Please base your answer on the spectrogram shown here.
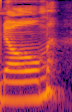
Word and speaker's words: gnome: and an N together the G is often silent like in Gnome or na or sign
